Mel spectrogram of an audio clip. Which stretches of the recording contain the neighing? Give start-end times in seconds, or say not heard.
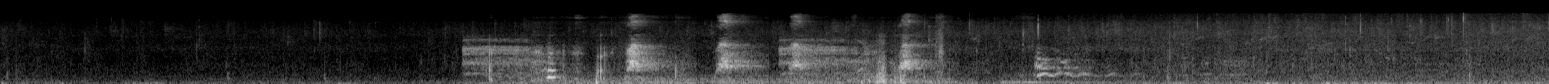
4.6-5.8, 7.8-9.8.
